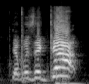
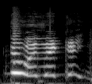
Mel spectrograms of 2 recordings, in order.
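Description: First: Loud, high exclamation; outraged shout. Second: Very high, loud squeal; high-pitched outrage. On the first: Reactor spots a gap on the shelf, outraged shout. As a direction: call out the fault at full volume. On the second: Reactor protests about the gap, high squealed shout. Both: Real, not acted.

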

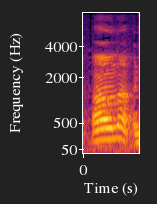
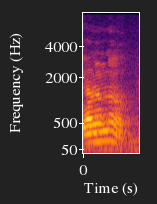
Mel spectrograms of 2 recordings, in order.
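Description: First: A quick, higher British "I don't know"; a light British accent, pitched up. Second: A mild British "I don't know"; a hint of British in the repeat; British accent. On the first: Retold or imitated. Imitating Jefferson Jackson's British accent to the Legends. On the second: Repeating Jefferson Jackson's shrug in a mild British accent. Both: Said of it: "in his British accent".

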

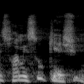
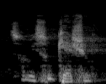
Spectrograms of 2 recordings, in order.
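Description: First: Softer, quiet private question; soft aside. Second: Much softer, quietly asking the swami; soft aside. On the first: Bapji repeats his question to the swami, quietly. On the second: Bapji asks the swami privately what to say, softly. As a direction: murmur it privately, leaning in. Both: Retold or imitated. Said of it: "બાપજી મને ધીમે રહીને કે".

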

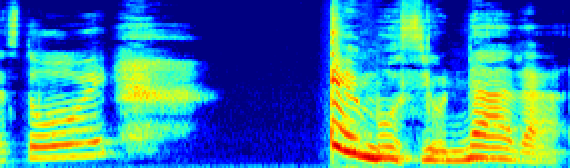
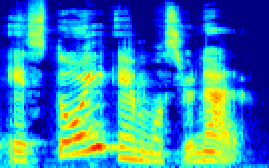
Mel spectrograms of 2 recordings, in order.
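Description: First: Loud, drawn-out burst of excitement; excited exclamation. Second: Said in the usual way. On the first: Shown as a demonstration. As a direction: hold back, then burst out excited. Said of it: "para decirlo bien, ponemos los puntos de exclamación". (exclamación muy emocionada) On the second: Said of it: "¿Me escucho emocionada?".

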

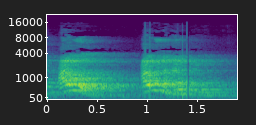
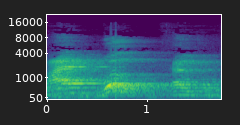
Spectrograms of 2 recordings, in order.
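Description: First: "I will" punched high and loud, then "I will help you" still raised; stress on WILL. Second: "will" leaned on loud, slow and a little low; stress on WILL. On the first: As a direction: hit "will" hard as a firm promise. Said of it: "This time you are focusing the sentence". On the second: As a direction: say "I will help you" slowly, pressing "will". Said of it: "Your accent is there on the word shall, will". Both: Shown as a demonstration.

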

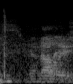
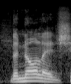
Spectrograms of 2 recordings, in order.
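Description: First: Barely voiced murmur while recalling; whispered to self. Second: Said in the usual way. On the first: Real, not acted. Speaker recalling the London cab test, whispered. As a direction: whisper it to yourself as it comes back.

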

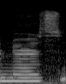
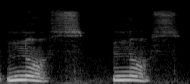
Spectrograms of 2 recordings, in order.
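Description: First: Said in the usual way. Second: Higher-pitched Igbo-accented "nurse", with no R, like "nos"; Nigerian Pidgin accent. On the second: Shown as a demonstration. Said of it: "saying it with the right accent".

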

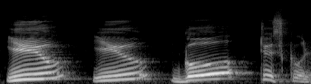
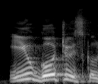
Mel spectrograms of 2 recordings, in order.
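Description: First: Loud, stretched-out model of "you go to school"; teacher modelling you go to school with dragged words; slow modeled sentence. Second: Said in the usual way. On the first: Shown as a demonstration. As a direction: drill it slowly and loudly for the class. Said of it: "teacher models the sentence slowly". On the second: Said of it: "teacher repeats the sentence".

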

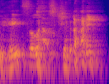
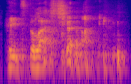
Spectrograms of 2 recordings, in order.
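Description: First: Said in the usual way. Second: Hates The Last Jedi breathed slow and unvoiced; hates The Last Jedi, whispered slowly. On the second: Shown as a demonstration. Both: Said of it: "when I mean".

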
